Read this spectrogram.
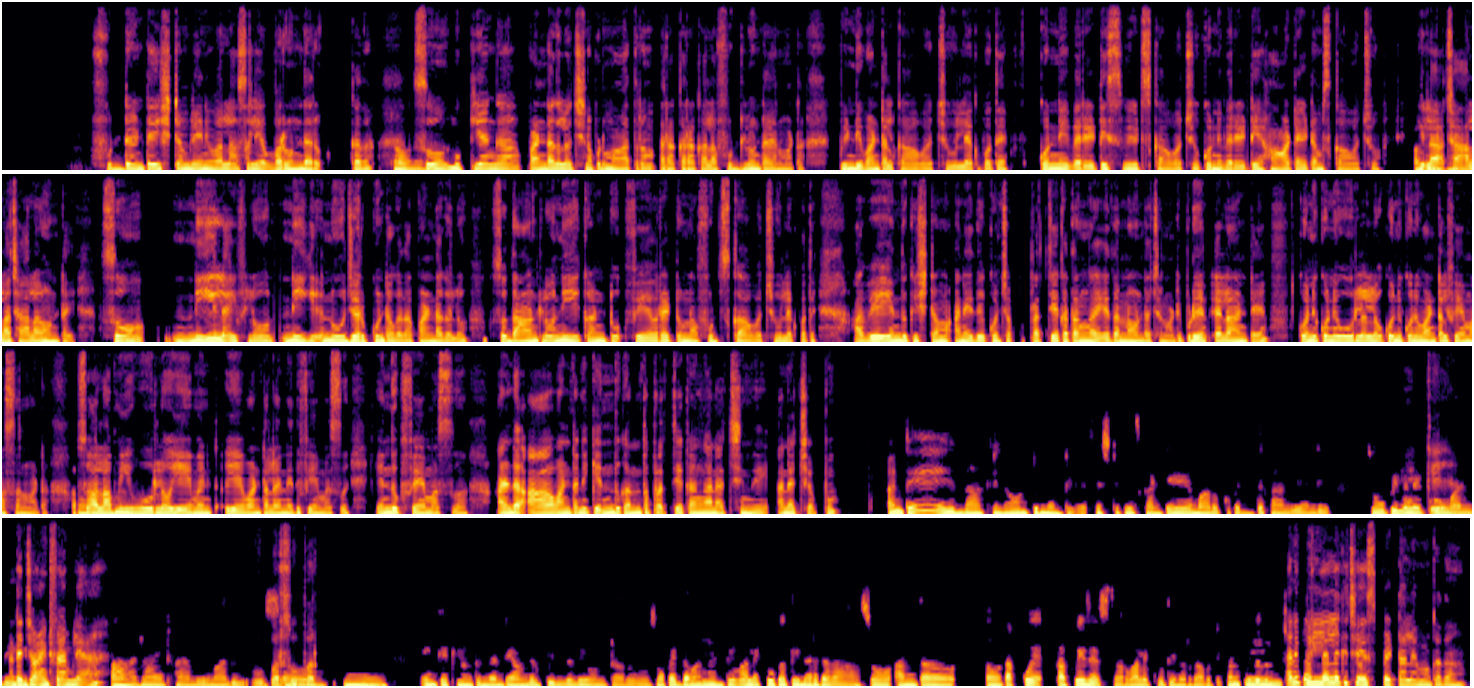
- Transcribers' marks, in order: other background noise; in English: "సో"; in English: "వెరైటీ స్వీట్స్"; in English: "వెరైటీ హాట్ ఐటమ్స్"; in English: "సో"; in English: "లైఫ్‌లో"; in English: "సో"; in English: "ఫేవరెట్"; in English: "ఫుడ్స్"; in English: "ఫేమస్"; in English: "సో"; in English: "ఫేమస్?"; in English: "అండ్"; tapping; in English: "ఫెస్టివల్స్"; in English: "ఫ్యామిలీ"; in English: "సో"; in English: "జాయింట్"; in English: "జాయింట్ ఫ్యామిలీ"; in English: "సో"; in English: "సూపర్. సూపర్"; in English: "సో"; in English: "సో"
- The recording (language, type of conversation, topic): Telugu, podcast, ఏ పండుగ వంటకాలు మీకు ప్రత్యేకంగా ఉంటాయి?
